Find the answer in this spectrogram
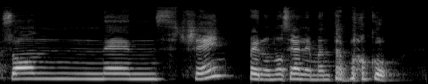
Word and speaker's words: Sonnenschein: Se pronuncia Sonnenschein, pero no sé alemán tampoco.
